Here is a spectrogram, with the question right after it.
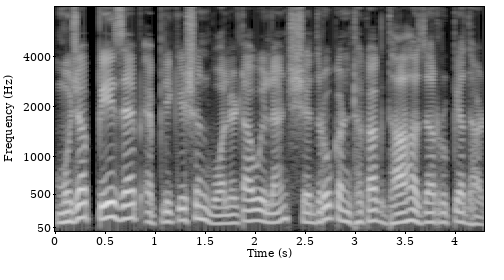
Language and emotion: Goan Konkani, neutral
